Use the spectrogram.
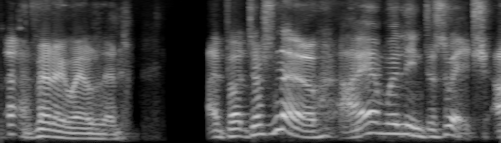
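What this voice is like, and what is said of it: Put-on comedic foreign accent. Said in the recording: “I'm enjoying this accent. ... I can do many bad accents”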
